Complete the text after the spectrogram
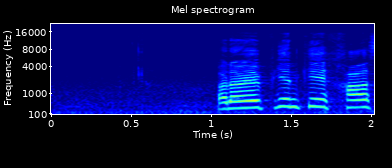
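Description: A woman reads out the news clearly into a microphone.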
